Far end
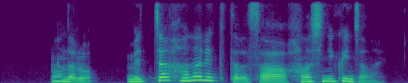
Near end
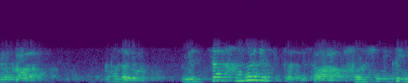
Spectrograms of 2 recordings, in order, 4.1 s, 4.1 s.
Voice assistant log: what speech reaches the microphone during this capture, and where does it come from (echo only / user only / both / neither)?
echo only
